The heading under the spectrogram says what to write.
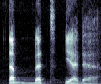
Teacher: Kalau yang tepat itu tidak sampai keluar huruf sin.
